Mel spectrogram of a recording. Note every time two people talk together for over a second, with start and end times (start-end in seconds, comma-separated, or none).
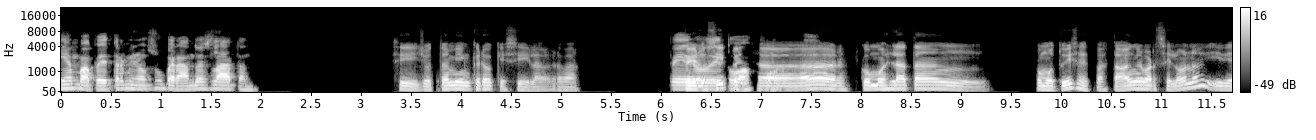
6.2-7.6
